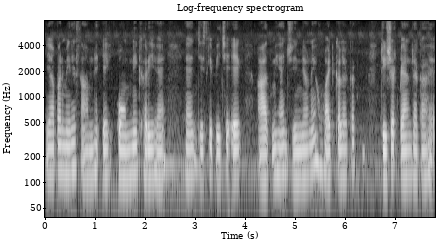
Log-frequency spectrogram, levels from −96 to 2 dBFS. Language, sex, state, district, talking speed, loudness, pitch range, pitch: Hindi, male, Tripura, West Tripura, 170 wpm, -19 LUFS, 120-140 Hz, 125 Hz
